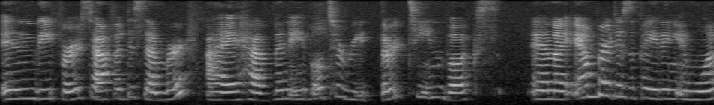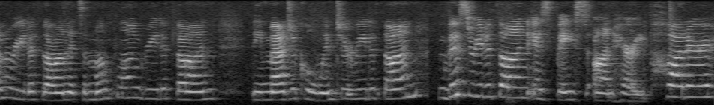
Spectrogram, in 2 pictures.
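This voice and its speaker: With noticeable background noise present, a woman talks in a high pitch that shifts in an ordinary way, at a moderate speed. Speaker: booktuber. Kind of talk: book review vlog.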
